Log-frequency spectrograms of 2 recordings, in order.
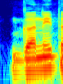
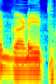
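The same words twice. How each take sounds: First: गणित said as ganit with plain n; tongue on teeth for n in गणित; dental n. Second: गणित with curled-tongue "ṇ"; retroflex n. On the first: Teacher showing the mistake, गणित with plain n. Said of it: "गणित नहीं होता है". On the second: Teacher correcting the word, गणित with retroflex n. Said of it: "गणित होता है". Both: Shown as a demonstration.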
